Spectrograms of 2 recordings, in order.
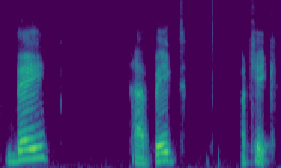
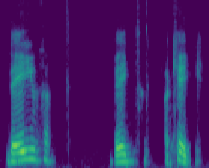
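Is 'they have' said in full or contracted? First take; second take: full; contracted. First: The words 'they have' are said in full. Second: The words 'they have' are contracted to 'they've'. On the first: "Instead of saying they have" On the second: "We can do the contraction"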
